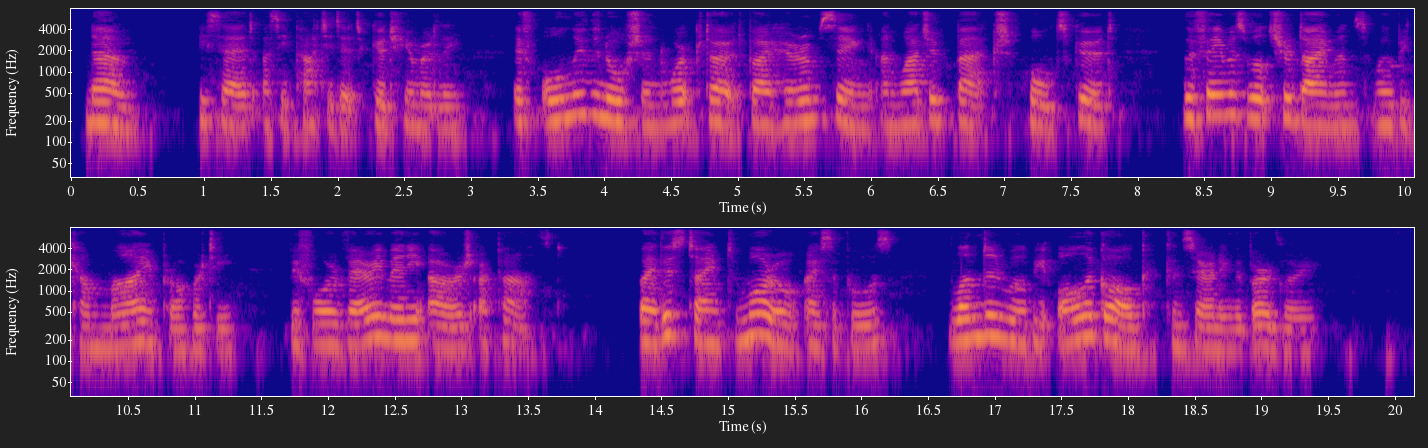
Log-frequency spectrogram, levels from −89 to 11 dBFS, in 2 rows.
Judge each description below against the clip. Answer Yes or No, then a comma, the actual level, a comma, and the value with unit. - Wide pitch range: No, average, 3.3 semitones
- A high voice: No, medium, 175 Hz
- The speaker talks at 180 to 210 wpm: No, average, 155 wpm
